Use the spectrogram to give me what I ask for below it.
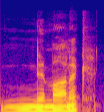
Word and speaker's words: mnemonic: All these words are words that start with a certain letter, but they don't really sound like that letter at all, or the letter is silent. Pneumatic for P. Let's see, mnemonic.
